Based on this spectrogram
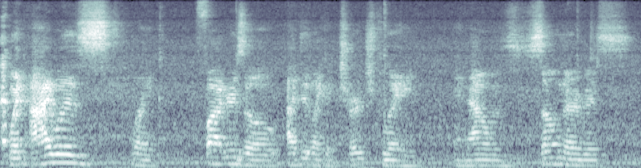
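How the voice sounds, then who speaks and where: A man speaks at a fairly slow pace, leaving long, frequent pauses. Audible room echo and noticeable background noise are present. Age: 20s. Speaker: actor, radio guest. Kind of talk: casual chat. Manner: animated.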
